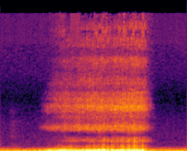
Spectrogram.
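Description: A Pembroke Welsh Corgi snores with a low, rough, rattling breath lasting over a second.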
